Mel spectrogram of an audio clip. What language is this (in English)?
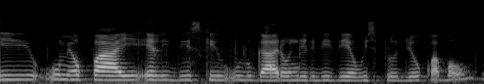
Portuguese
